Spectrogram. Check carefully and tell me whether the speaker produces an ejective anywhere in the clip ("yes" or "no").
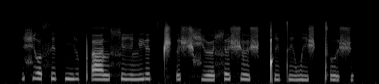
yes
